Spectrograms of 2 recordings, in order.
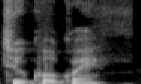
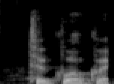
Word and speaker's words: tu quoque: tu quoque. – Tu quoque.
